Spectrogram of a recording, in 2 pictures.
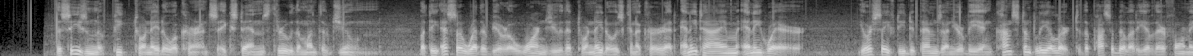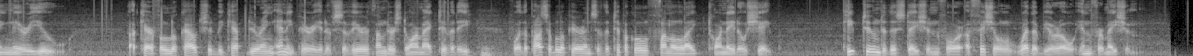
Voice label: tornado announcement safety; ESSA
